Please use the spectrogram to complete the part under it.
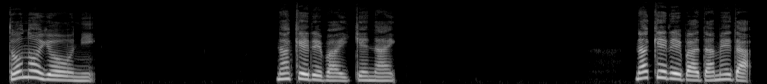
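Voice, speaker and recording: A woman reading out lesson vocabulary carefully, one isolated item at a time with pauses between. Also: mid-range voice, a little mellow, dry recording, studio quality. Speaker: Japanese vocabulary reader. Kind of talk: scripted word-list reading for a language lesson.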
